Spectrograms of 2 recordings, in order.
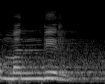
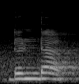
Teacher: अनुस्वार का उच्चारण करते समय हवा केवल नाक से निकलती है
